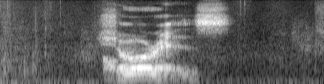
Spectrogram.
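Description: A man speaks in a low, menacing voice.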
